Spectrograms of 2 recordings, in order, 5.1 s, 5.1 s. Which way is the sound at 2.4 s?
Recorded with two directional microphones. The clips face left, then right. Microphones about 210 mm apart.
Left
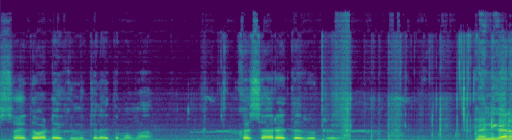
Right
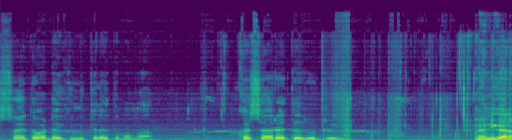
15° right (ahead or behind).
